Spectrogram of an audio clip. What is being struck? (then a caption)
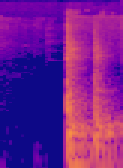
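Plastic table surface. Two quick knocks on a plastic table or surface, not wood, make short, dull, low thunks with almost no high end that fade within about a tenth of a second.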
